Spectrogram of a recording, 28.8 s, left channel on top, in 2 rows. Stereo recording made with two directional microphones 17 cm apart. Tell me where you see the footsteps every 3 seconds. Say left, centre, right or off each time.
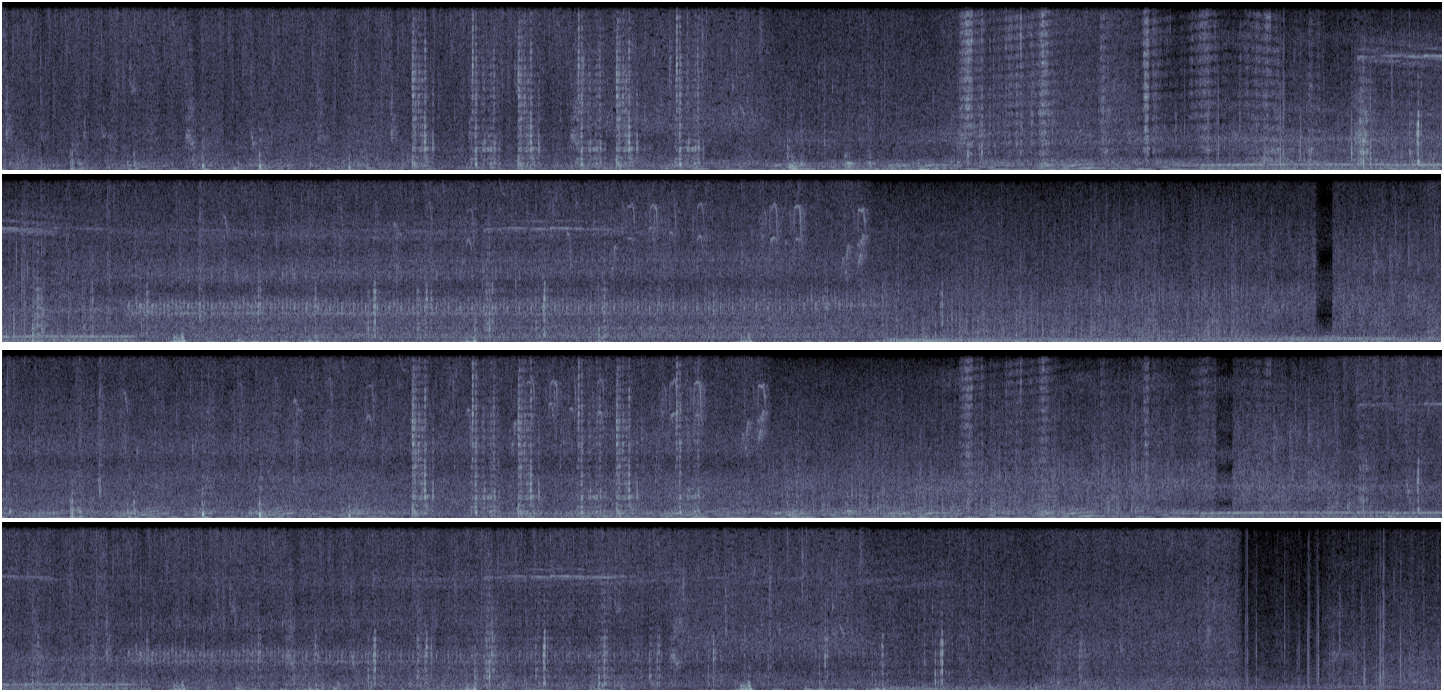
right, centre, left, left, left, left, centre, right, off, off.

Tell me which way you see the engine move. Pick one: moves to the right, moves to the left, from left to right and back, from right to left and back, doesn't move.
moves to the left.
